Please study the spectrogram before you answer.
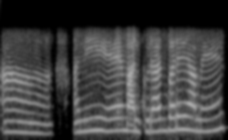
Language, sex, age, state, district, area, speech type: Goan Konkani, female, 18-30, Goa, Ponda, rural, conversation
